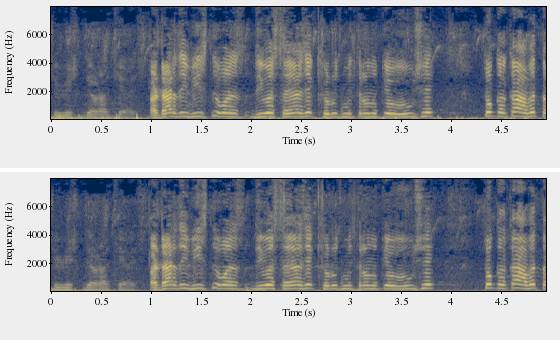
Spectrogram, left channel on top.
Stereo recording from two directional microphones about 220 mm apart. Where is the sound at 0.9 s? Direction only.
25° left (ahead or behind).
